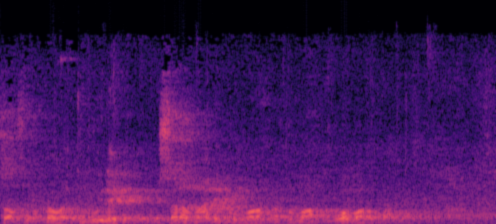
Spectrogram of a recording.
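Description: A young man chants melodically into a microphone, echoing in a large hall.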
